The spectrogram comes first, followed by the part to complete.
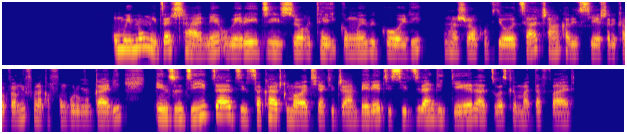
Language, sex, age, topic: Rundi, female, 18-24, agriculture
